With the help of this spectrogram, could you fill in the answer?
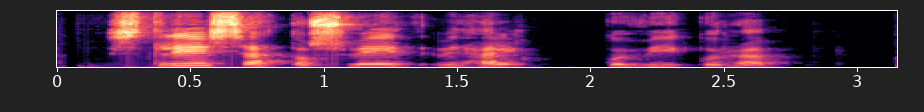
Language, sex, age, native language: Icelandic, female, 50-59, Icelandic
